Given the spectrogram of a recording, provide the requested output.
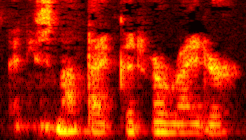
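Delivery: fast whispered aside. Real, not acted. Snarky aside about Stephen King.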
